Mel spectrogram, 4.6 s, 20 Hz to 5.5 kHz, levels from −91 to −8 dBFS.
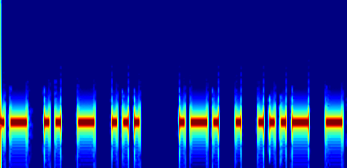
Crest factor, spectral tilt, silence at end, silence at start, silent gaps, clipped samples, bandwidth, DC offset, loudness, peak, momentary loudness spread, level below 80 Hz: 6 dB; -10.5 dB/octave; 0.1 s; 0 s; 0.43-0.55 s, 0.83-0.99 s, 1.28-1.44 s, 1.87-2.33 s, 2.96-3.09 s, 3.23-3.39 s, 4.14-4.30 s; under 0.1%; 0.9 kHz; under 0.1%; -12 LUFS; -4 dBFS; 6 LU; -84 dBFS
